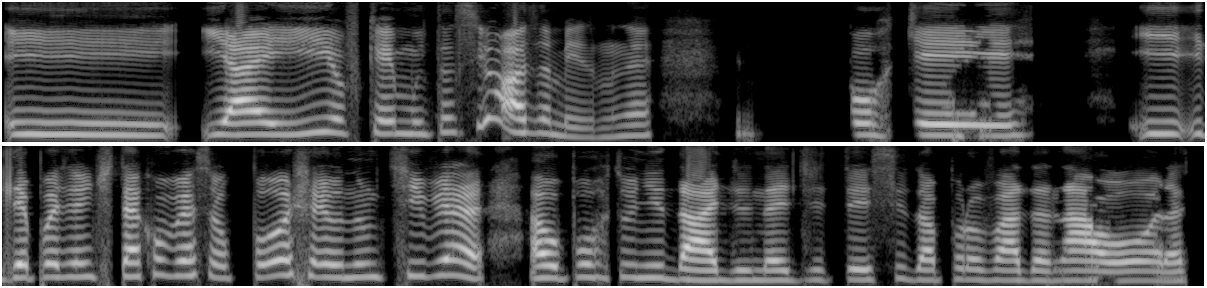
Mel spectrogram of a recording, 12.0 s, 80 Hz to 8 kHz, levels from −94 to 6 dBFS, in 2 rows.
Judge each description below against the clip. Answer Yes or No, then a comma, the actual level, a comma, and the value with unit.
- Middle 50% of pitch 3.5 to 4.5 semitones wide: Yes, average, 4.1 semitones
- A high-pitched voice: Yes, high, 245 Hz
